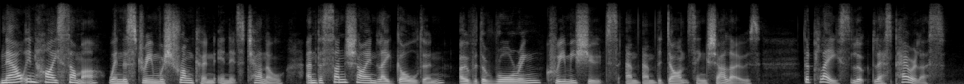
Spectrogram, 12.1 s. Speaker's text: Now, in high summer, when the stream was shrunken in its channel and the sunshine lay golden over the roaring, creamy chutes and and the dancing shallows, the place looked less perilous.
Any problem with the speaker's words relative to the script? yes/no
no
